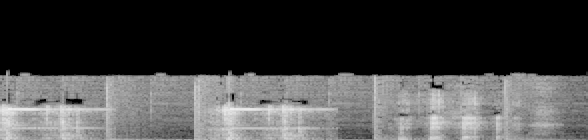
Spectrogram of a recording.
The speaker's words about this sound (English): All right, so here is my coming up on the Get Rich Quick of the episode. Cash register, please.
